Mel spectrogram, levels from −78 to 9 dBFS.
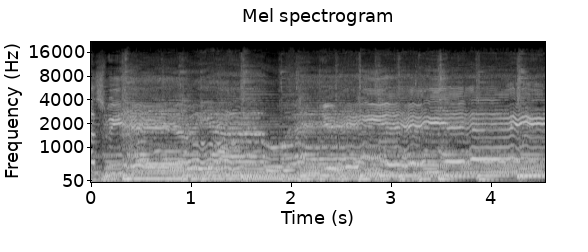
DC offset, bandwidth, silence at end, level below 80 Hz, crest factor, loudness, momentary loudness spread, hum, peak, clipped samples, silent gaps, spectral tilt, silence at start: under 0.1%; 17 kHz; 0 s; -30 dBFS; 10 dB; -10 LUFS; 2 LU; none; 0 dBFS; under 0.1%; none; -5.5 dB/octave; 0 s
